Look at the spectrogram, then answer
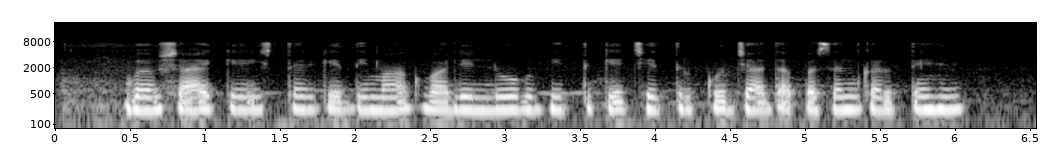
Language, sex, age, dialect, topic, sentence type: Hindi, female, 51-55, Awadhi Bundeli, banking, statement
